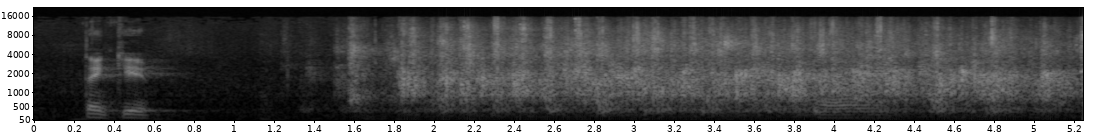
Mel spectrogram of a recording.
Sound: clapping

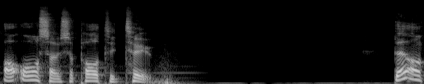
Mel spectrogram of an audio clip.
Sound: air whooshing

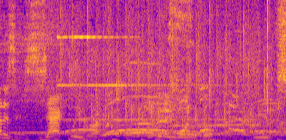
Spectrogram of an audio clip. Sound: cheering and applause

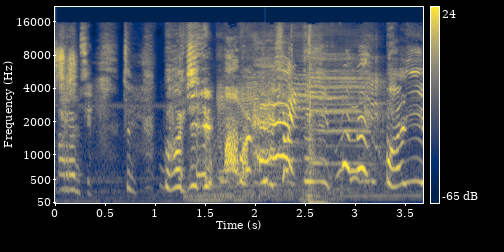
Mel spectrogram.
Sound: screaming

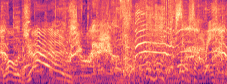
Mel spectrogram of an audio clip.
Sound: screaming; chuckles

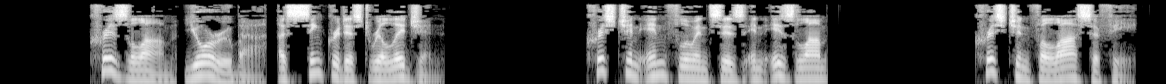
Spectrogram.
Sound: Yoruba

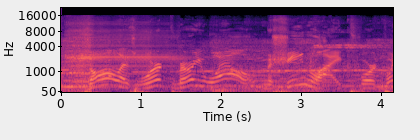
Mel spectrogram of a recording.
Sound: buzzer

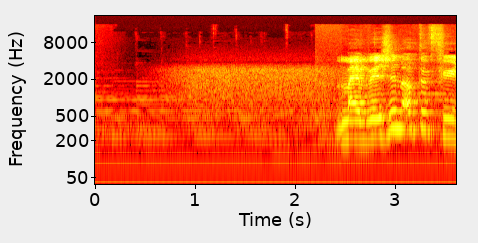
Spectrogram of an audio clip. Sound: static noise

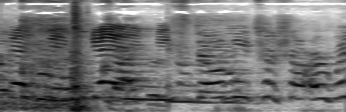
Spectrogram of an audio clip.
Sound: car door closing sound effect

